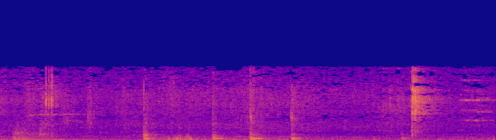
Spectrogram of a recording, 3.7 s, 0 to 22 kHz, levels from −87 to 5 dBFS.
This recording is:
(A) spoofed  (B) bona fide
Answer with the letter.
B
